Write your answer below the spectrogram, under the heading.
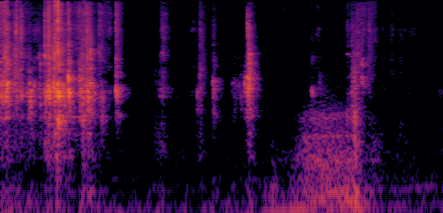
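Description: Kitchen handling noises while flour is measured out: a rustle and scrape in the first second or so, a few light knocks, then another rustle about four seconds in.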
